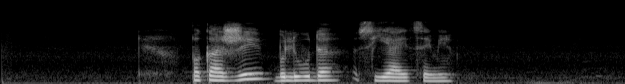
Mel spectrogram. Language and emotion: Russian, neutral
